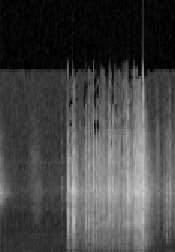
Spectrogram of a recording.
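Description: A deck of divination cards being shuffled by hand: a quick run of rapid card flicks starting about a second in, ending with a sharper snap as the deck is squared.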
